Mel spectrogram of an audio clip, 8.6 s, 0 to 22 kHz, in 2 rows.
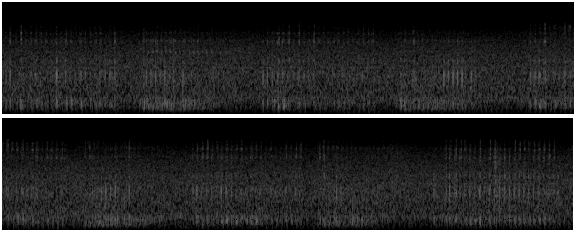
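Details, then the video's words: Domestic cat Romashka purring in January 2023, an even vibrating rumble in repeated waves about every second, alternating slightly stronger and weaker breaths, close to the microphone. "Кошка Ромашка урчит:)"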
